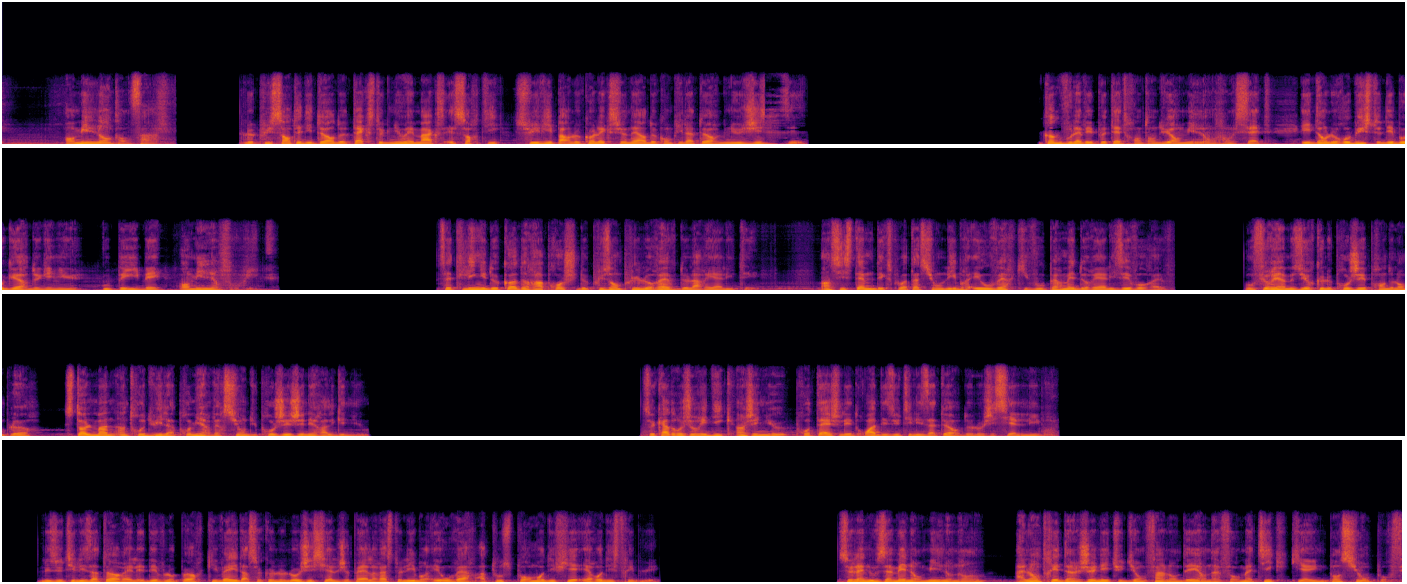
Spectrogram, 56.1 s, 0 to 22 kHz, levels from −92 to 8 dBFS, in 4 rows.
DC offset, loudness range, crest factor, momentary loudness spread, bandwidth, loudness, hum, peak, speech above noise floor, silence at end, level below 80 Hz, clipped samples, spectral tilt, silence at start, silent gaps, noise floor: under 0.1%; 6 LU; 20 dB; 10 LU; 11.5 kHz; -25 LUFS; none; -6 dBFS; 22 dB; 0 s; -48 dBFS; under 0.1%; -5.5 dB/octave; 0 s; 1.78-2.34 s, 8.09-10.35 s, 16.83-18.34 s, 25.78-26.42 s, 31.75-34.41 s, 38.65-42.43 s, 48.71-50.42 s; -46 dBFS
